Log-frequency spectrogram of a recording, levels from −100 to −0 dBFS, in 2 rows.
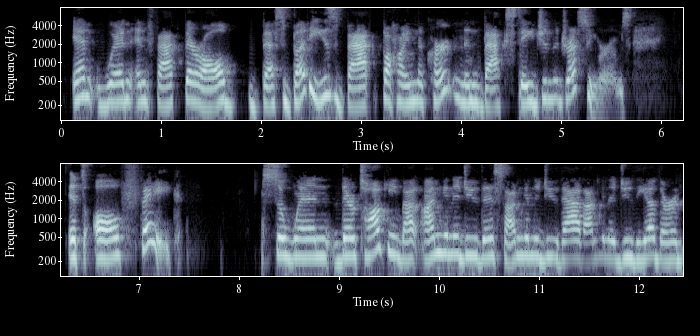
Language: English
